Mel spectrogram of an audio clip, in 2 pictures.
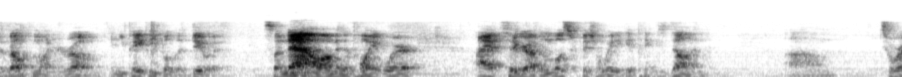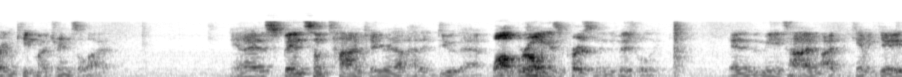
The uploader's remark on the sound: Forgive the background noise. My Fiancee' was talking in the next room and I wasn't about to tell her to quiet down.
